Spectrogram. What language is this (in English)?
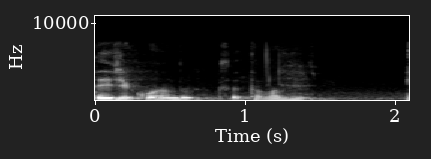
Portuguese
